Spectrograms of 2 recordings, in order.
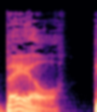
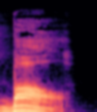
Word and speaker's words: Baal: Usually this was the Hebrew word Baal, B-A-A-L. I find it funny that in our sports we play ball. And actually, B-A-A-L is pronounced ball. You could say Baal, though, which means master or lord.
